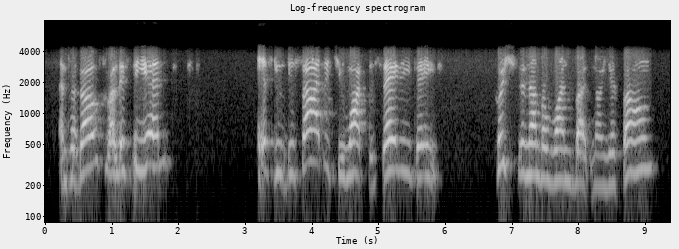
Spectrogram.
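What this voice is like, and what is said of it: Hoarse, congested voice. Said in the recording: “as I am getting hoarse, today I see my sinus bothering me. I'm not able to it's as though I'm trying to get laryngitis.”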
